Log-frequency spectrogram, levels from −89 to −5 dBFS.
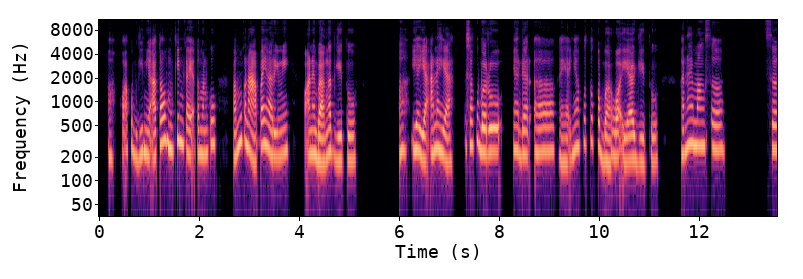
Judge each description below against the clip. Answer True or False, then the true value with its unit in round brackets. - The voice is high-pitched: True (230 Hz)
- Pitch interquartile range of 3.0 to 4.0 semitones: False (4.7 semitones)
